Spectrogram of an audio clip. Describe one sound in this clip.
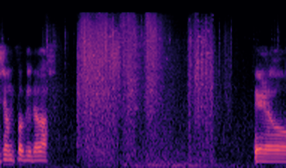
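A sword swings and strikes with a metallic hit.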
